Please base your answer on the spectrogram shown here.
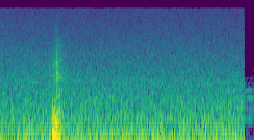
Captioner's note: bumping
